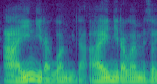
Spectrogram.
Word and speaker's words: 아인: 아인이라고 읽고요.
